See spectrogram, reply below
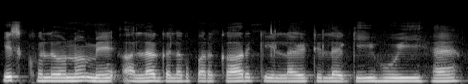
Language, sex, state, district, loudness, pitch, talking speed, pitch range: Hindi, male, Uttar Pradesh, Saharanpur, -15 LUFS, 155 Hz, 140 wpm, 150-160 Hz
